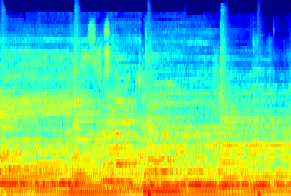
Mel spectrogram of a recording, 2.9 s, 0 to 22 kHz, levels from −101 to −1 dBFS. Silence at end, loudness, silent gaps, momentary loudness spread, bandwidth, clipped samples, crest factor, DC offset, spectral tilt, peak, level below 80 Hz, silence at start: 0 s; -19 LUFS; none; 2 LU; 13.5 kHz; under 0.1%; 12 dB; under 0.1%; -7.5 dB/octave; -6 dBFS; -30 dBFS; 0 s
